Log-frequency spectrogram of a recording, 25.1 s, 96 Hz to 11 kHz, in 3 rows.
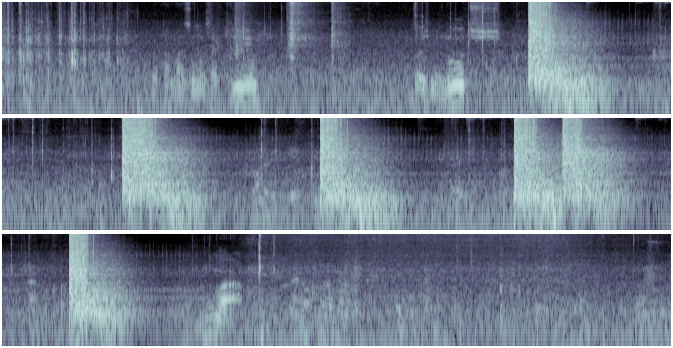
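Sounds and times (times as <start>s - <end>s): pistol shots echoing indoors: 6.6s - 7.6s, 9.9s - 11.0s, 12.3s - 13.4s, 14.8s - 16.4s, 17.6s - 18.6s.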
